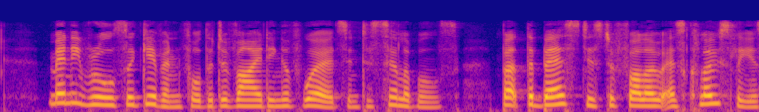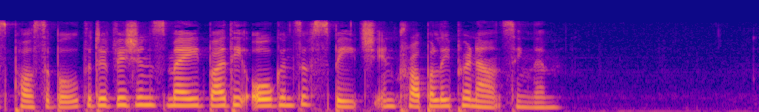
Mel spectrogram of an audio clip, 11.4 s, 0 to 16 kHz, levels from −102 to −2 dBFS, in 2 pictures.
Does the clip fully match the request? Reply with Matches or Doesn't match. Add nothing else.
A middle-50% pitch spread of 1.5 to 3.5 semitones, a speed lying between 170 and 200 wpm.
Doesn't match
